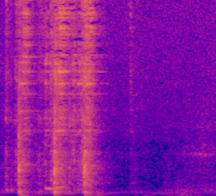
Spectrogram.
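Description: Small metal baking pan clinking and scraping as it is pushed through the slot of a toy Easy-Bake oven: three quick clinks in the first second, then quiet.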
